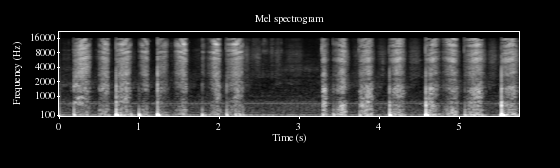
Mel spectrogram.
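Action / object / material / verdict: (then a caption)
scrape / graphite pencil on a paper drawing sheet over wood / paper / none. The tip of a graphite pencil is scratched in repeated quick hair strokes across a large flat sheet of white drawing paper resting on a wooden surface. A rapid series of short, dry, raspy scratches with a bright hiss is heard, pausing briefly in the middle before the strokes resume at the same pace.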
